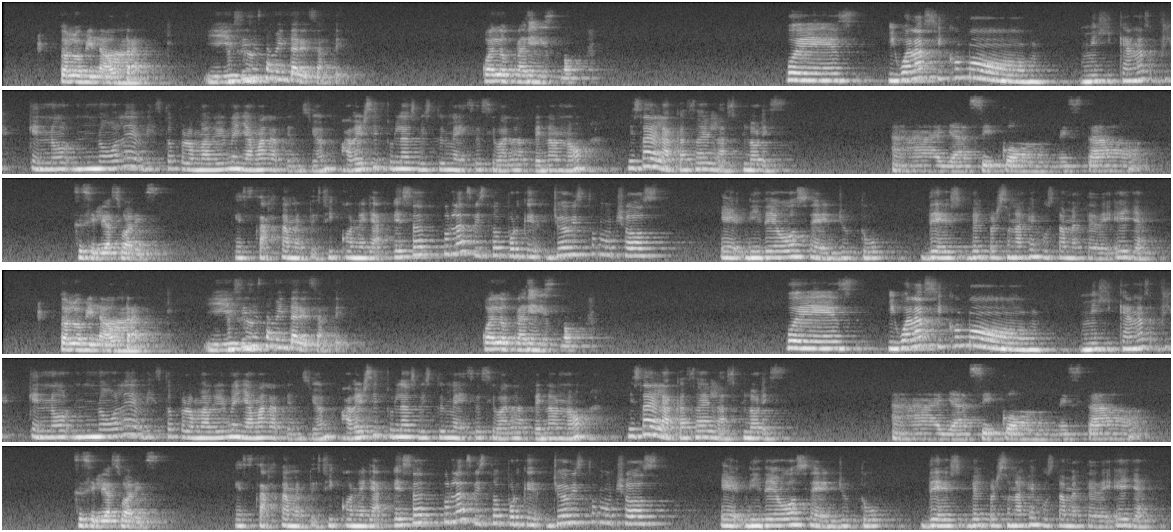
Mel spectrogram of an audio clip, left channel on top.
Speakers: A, on the right (about 15°); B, on the right (about 40°).
A: solo vi la
B: Ah,
A: otra Y
B: ajá.
A: sí, sí estaba interesante. ¿Cuál otra
B: Ok,
A: has visto?
B: Pues igual así como mexicanas, fíjate que no, no la he visto, pero más bien me llama la atención. A ver si tú la has visto y me dices si vale la pena o no. Esa de la Casa de las Flores,
A: Ah, ya, sí, con esta Cecilia Suárez.
B: exactamente, sí, con ella. Esa tú la has visto porque yo he visto muchos eh, videos en YouTube de, s- del personaje justamente de ella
